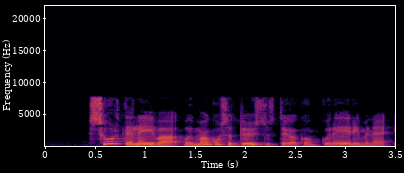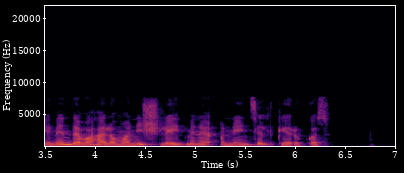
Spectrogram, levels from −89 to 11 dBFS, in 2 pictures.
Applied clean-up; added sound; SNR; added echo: none; none; none; none.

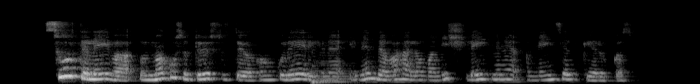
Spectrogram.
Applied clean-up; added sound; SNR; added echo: neural mask model DeepFilterNet 3.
